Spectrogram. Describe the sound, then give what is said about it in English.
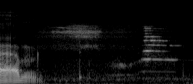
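A house cat meows with a drawn-out, pitch-bending call at the start, then a quieter tonal cry follows while people talk. “Whose cat is that? That's my cat. Perfect timing.”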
